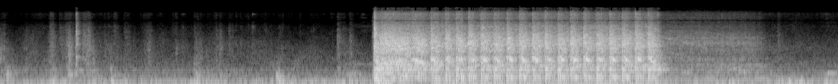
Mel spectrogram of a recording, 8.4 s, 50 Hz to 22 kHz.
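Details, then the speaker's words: 1988 Chevy Suburban 7.4L 454 that won't stay running: starter cranks evenly about four per second without catching; gauge shows no fuel pressure, suspected bad fuel pump, gauge not yet verified. "so I just check the video I had to turn off the camera and check the video and seems like there's no fuel pressure but I want to test test this on another car just to make sure that the gauge actually works"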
